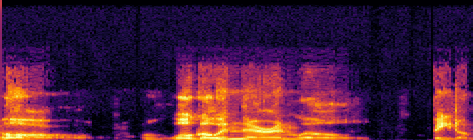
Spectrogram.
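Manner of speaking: slow, drawn-out, put-on pirate voice. Retelling what a hired lawyer said: imitating a lawyer in a pirate voice. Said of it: "I don't know why I'm doing that".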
